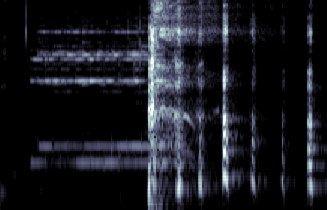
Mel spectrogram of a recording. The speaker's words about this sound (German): Oh, oh, mein Telefon klingelt. Dein Telefon? Ja. Habt ihr ein Haustelefon? Ja, ja.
